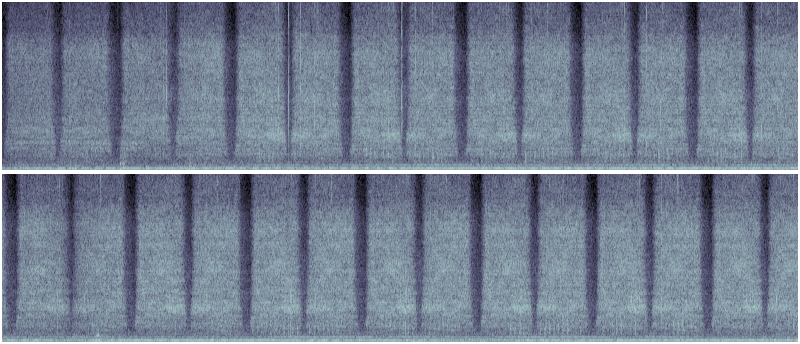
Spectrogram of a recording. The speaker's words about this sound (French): parce que c'est une imprimante jet d'encre, donc ça projette de l'encre. Si on se met loin, ça nous fait un spray.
